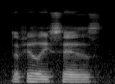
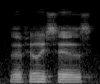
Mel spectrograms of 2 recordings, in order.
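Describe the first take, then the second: No difference in how they are said.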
